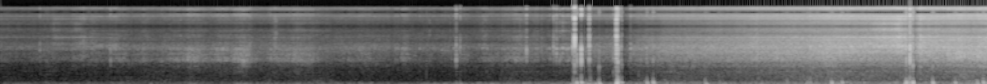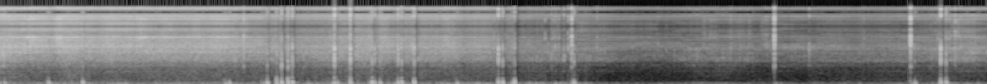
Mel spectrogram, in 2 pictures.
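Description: Skis scraping and hissing over packed, groomed snow. The hiss builds about a third of the way in, stays strong through the middle and eases off again, with scattered knocks and thumps as the skis ride over bumps.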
